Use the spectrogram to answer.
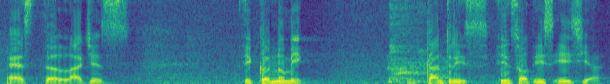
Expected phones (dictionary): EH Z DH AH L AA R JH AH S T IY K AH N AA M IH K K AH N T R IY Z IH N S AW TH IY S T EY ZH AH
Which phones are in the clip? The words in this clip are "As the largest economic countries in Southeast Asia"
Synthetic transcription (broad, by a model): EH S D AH L AA JH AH S IY K AH N AA M IH K K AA N T R IY S IH N S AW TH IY S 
